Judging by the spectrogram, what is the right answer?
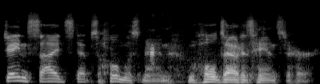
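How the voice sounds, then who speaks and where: A man narrates screenplay action and scene headings. His voice sits low with a rough, husky grain, recorded dry and close. The reading is scripted. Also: lively intonation, a little fast, no echo. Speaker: narrator reading stage directions.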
